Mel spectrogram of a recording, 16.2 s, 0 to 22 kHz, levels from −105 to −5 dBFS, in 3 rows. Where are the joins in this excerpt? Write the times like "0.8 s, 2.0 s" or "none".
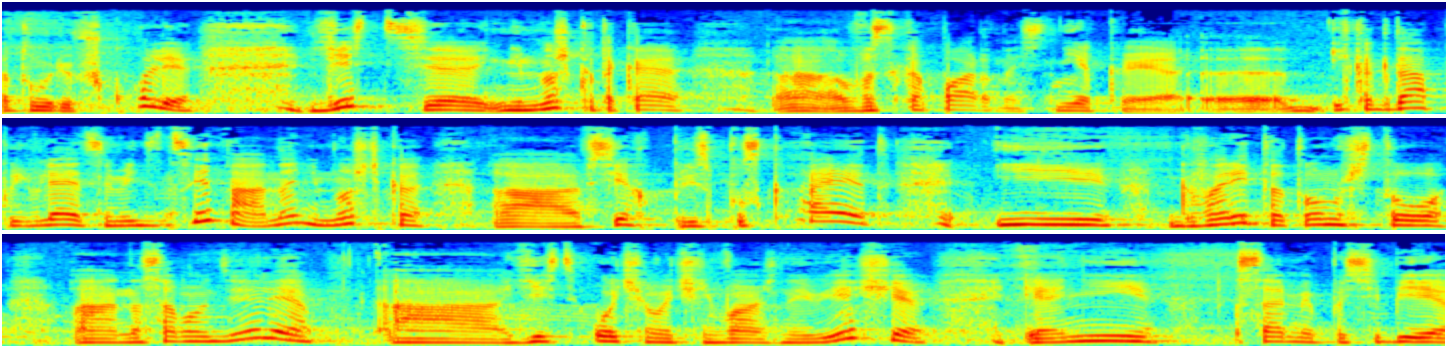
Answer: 5.0 s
